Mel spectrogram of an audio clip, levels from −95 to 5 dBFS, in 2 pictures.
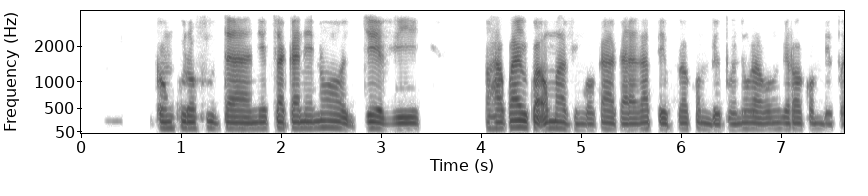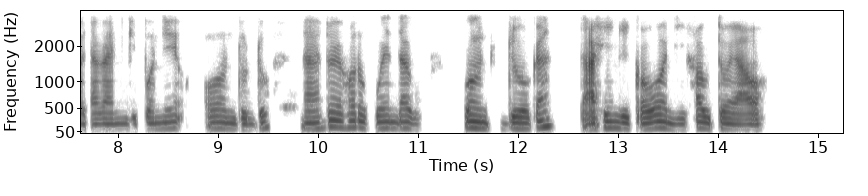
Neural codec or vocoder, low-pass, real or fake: autoencoder, 48 kHz, 128 numbers a frame, DAC-VAE, trained on Japanese speech; 3.6 kHz; fake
